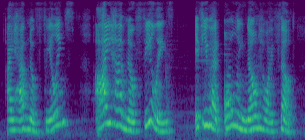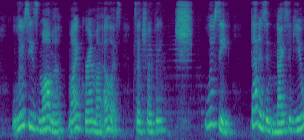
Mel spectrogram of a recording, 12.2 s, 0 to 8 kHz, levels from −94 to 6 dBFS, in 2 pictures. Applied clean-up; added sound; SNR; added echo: neural separator model SepFormer DNS4.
